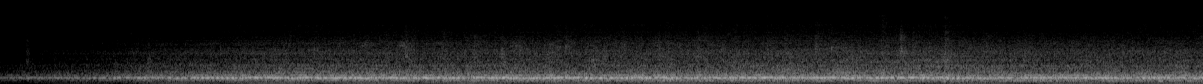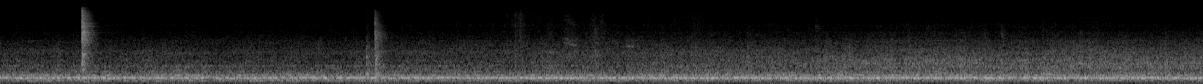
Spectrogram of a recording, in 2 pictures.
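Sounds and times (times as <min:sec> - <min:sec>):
sharp click: 0:12.8 - 0:13.1
wheels rumbling on track: 0:18.6 - 0:24.0.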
